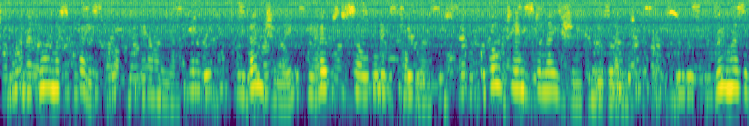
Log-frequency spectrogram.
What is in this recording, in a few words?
female liverec; SiSEC11; underdetermined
